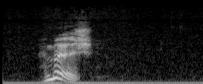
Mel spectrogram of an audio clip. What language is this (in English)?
Kabyle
